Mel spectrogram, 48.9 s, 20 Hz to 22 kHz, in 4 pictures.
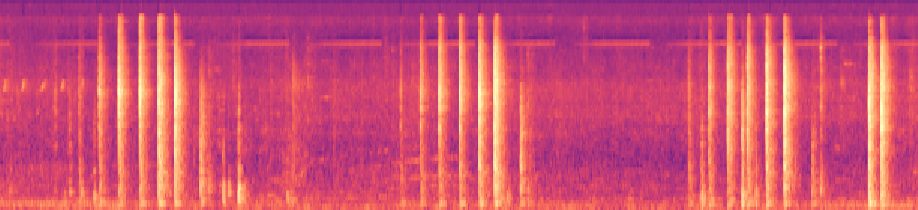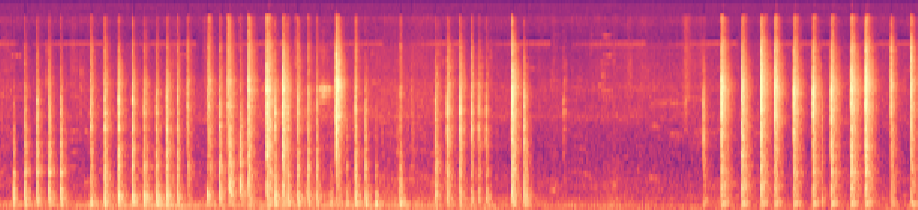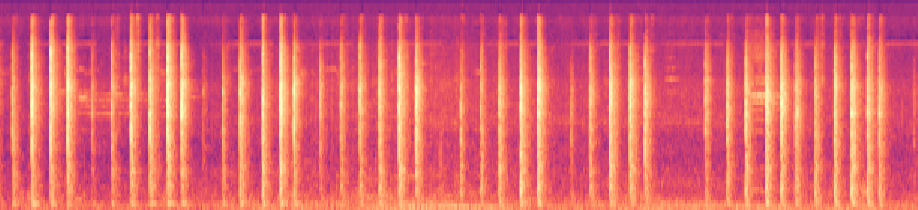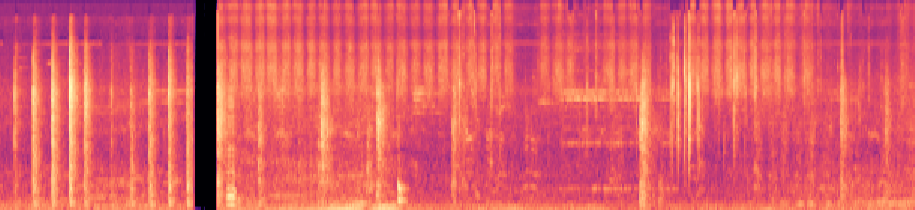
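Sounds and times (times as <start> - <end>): hammer blows on wood: 39.6 - 45.6.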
